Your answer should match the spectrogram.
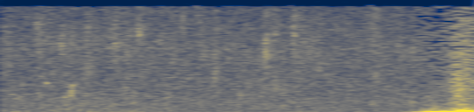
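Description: Near silence: a faint, even hiss with a few tiny ticks.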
